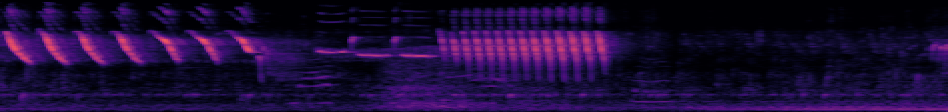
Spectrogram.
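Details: A master canary for song teaching gives six loud downslurred whistles, two flat notes, and a rapid trill, then falls nearly quiet with only a low hum and a faint final chirp.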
